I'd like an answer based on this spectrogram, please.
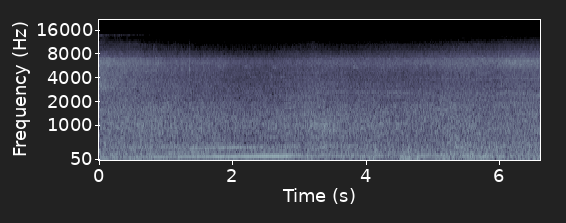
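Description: Wind rushing over a cyclist's camera microphone with road traffic, and the low hum of a car engine close alongside, loudest about two to three seconds in.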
